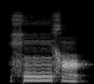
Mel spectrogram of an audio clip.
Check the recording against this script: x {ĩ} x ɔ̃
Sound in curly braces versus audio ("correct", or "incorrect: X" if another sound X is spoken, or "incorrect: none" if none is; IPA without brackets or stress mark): incorrect: ĩː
